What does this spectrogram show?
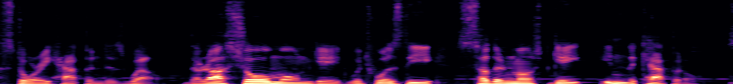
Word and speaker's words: Rashomon: may recognize that name, Rashomon, which I believe actually they pronounce it as Rajomon, which I won't get into the details, but it's basically the same thing.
